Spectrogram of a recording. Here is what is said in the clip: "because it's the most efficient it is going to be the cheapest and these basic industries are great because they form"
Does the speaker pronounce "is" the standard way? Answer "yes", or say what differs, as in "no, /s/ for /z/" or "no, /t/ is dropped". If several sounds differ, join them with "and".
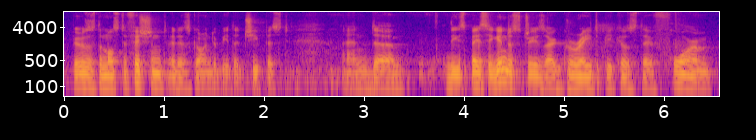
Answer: yes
